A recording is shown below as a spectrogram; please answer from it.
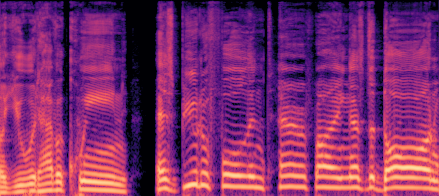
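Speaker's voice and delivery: high, airy queenly pronouncement; lightly voiced grand queen; Galadriel quote. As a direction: recite it like an awed elf queen. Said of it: "she's like".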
